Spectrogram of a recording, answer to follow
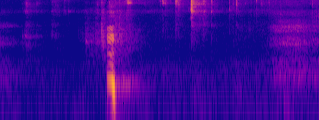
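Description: A small dog gives one short yelp that drops steeply in pitch about a second in, followed by a few light jingles of its collar tags.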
